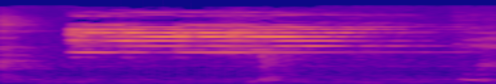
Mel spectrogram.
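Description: A long, steady electronic beep, high-pitched with evenly stacked overtones, starting about a third of a second in and lasting nearly two seconds. It is a workout interval timer's signal marking the switch between the work and rest periods.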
